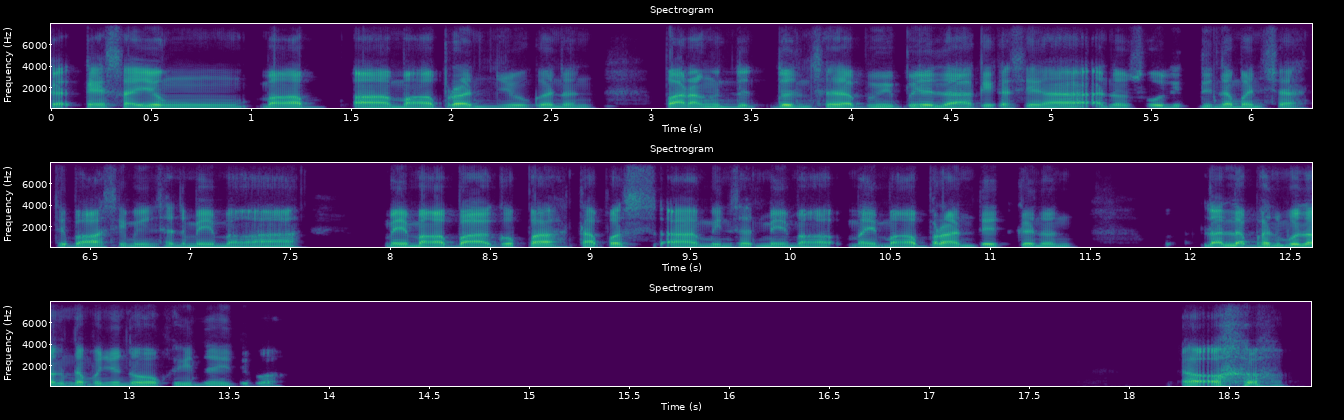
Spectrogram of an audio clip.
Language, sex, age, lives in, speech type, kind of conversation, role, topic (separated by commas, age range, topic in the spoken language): Filipino, male, 25-29, Philippines, conversation, unstructured, none, Ano ang natutuhan mo tungkol sa pera mula sa pamilya mo?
